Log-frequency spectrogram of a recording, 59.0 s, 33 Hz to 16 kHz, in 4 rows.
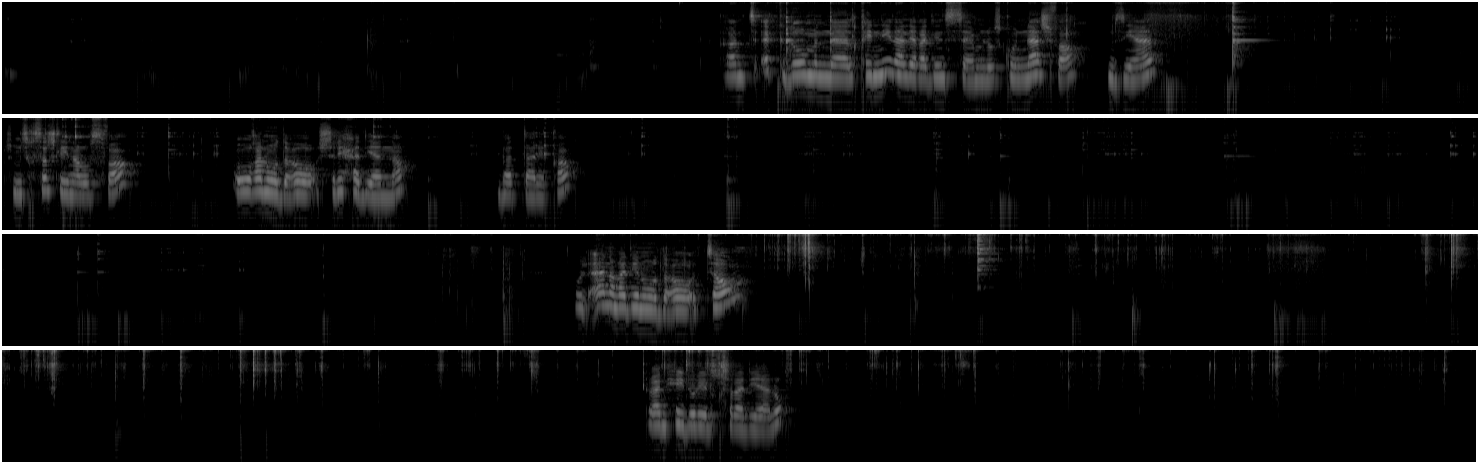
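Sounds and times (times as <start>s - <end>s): garlic skin crackling: 37.0s - 59.0s.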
